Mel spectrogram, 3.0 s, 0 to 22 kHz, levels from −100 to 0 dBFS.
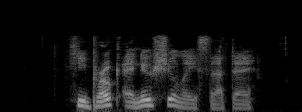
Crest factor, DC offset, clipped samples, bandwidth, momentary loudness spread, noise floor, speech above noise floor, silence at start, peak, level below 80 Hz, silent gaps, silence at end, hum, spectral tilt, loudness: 22 dB; under 0.1%; under 0.1%; 7.2 kHz; 13 LU; -83 dBFS; 37 dB; 0.7 s; -28 dBFS; -84 dBFS; none; 0.5 s; none; -4.5 dB/octave; -47 LUFS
